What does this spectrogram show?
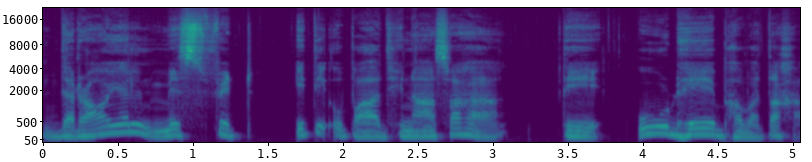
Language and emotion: Sanskrit, neutral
